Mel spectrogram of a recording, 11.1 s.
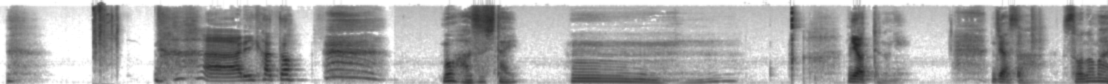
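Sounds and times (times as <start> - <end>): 
camera shutter taking photos: 0.9 - 1.3
speech: 2.0 - 3.1, 4.4 - 6.8, 8.5 - 8.9, 9.9 - 11.0.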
